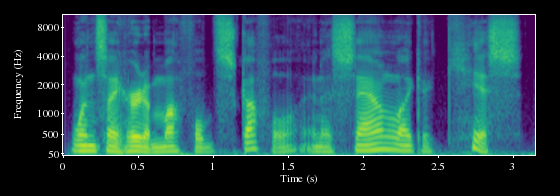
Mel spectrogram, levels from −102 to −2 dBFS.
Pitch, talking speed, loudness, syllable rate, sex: 110 Hz, 230 wpm, -20 LUFS, 4.9 syllables/s, male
